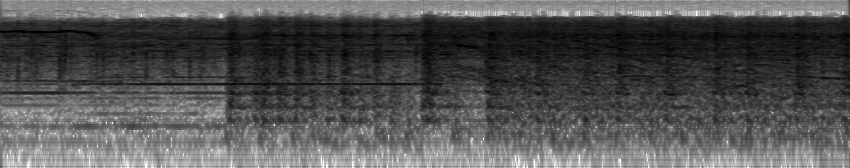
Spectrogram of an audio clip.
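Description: Live rock band in concert: a held lead note rings over sustained chords, then about two seconds in the drums and full band come crashing in with electric guitar. The recording is dull-toned, with no top end.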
